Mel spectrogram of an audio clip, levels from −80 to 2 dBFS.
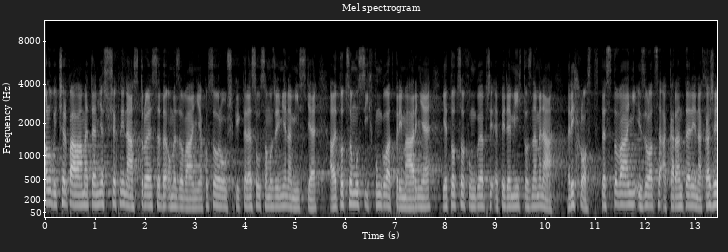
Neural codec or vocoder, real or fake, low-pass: none; real; 7.2 kHz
